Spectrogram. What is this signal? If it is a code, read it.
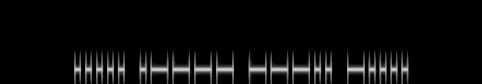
Morse code, heard as a keyed tone, about 22 wpm, 700 Hz. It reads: 5186
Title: Numbers - 4-Digit 22wpm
